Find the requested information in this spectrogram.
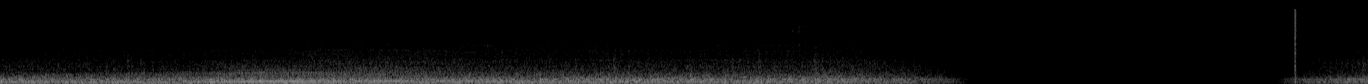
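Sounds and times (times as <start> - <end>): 
tank driving past: 0.0 - 9.5.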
